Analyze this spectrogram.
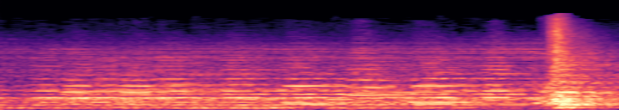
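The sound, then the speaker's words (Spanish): Orchestral music depicting a wolf snapping its jaws as it tries to eat a fluttering bird: loud, sustained brass-heavy chords hold steady, then a sharp, bright accent bursts out near the end. No voices are heard. “Estas son las dentelladas que da el lobo.”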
